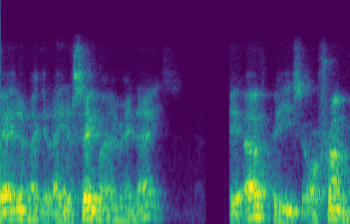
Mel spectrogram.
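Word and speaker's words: εἰρήνη: Irene, Irene, Irene, and that is peace, peace. And that's nominative case again. If we drop the eta, make it eta sigma, Irene, be of peace or from peace or originating with peace.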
